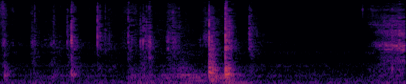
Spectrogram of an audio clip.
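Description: Oracle cards being shuffled and handled by hand: a few faint, scattered card taps and flicks, the loudest a pair about two seconds in.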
